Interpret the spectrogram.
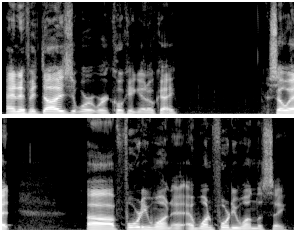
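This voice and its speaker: A man doing live stream reaction commentary with exasperated, sarcastic complaining, moving between muttering and louder outbursts. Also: a little high, moderate pace, no room sound, studio quality.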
